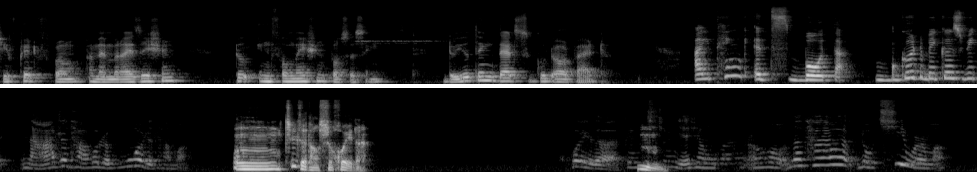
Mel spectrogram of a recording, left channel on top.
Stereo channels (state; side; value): different; both; correlation 0.01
